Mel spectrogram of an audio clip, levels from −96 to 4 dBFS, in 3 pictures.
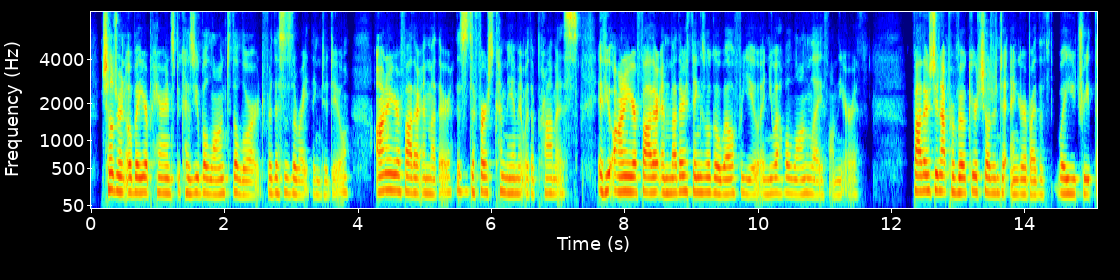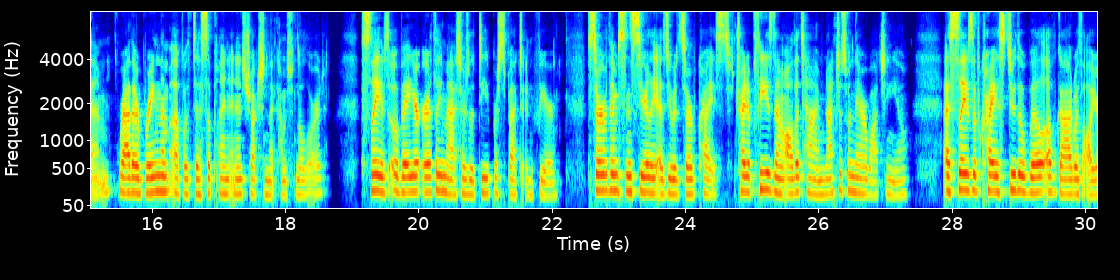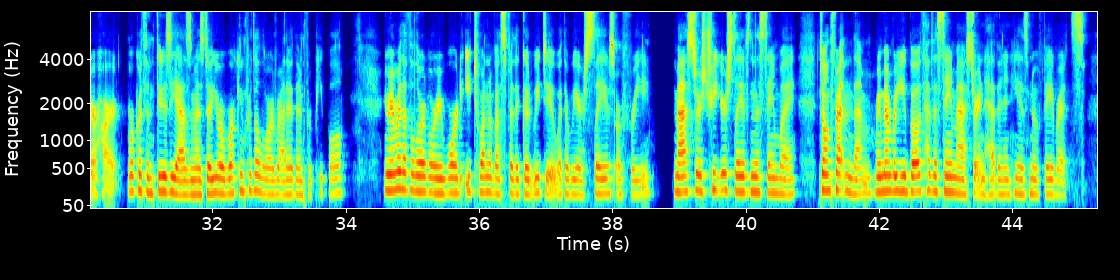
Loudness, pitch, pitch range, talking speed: -19 LUFS, 185 Hz, 175-195 Hz, 250 wpm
